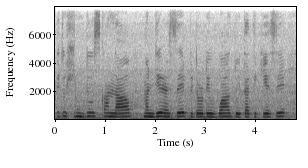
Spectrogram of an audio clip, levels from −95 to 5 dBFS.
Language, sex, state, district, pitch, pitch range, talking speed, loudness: Nagamese, female, Nagaland, Dimapur, 230 Hz, 225-240 Hz, 150 wpm, -14 LUFS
